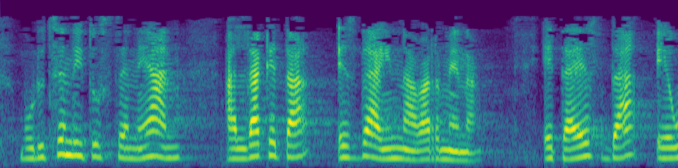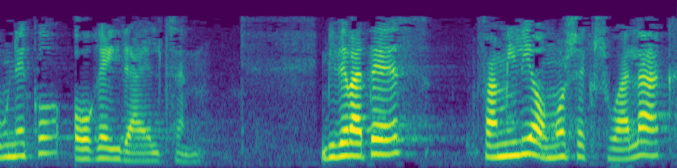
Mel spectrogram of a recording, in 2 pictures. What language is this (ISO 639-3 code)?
eus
